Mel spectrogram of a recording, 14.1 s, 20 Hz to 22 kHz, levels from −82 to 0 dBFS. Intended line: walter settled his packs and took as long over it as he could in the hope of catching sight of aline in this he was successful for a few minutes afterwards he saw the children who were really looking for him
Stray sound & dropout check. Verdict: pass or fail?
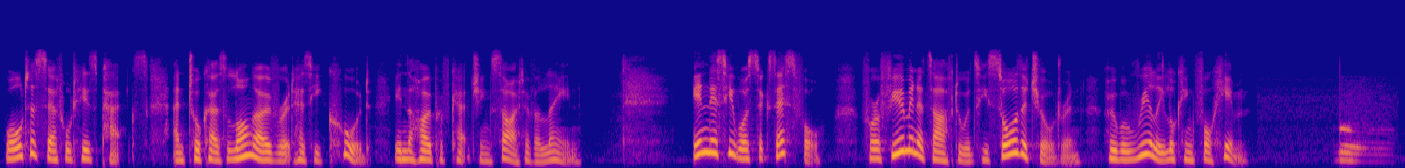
fail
